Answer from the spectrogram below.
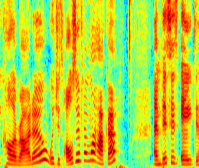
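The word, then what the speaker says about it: Oaxaca: I said it wrong this is the Waka I knew I was going to say wrong to I was like don't say it wrong don't say oxyon that's what I want to keep saying I know it's wrong answer to mole po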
